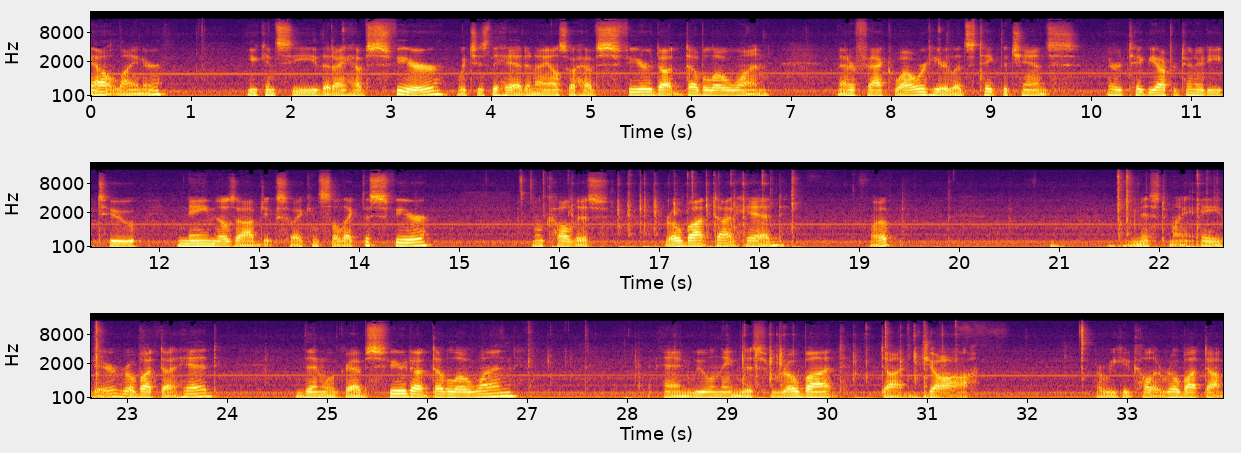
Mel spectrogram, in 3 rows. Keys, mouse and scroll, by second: 11.1 click, 15.3 click, 16.2 click, 20.0 click, 24.9 click, 27.5 click.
